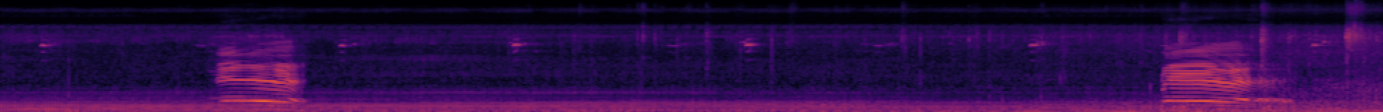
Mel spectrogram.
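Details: Cows walking leisurely along cobblestone streets in India; two loud harmonic moos, one near two seconds and another near twelve seconds, each under a second long, over a steady low hum of street background.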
